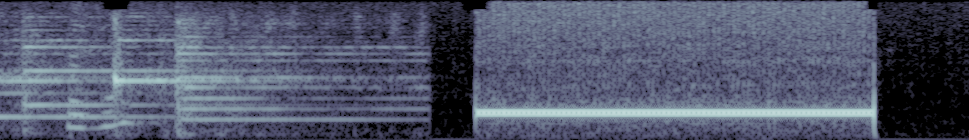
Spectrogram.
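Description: Telephone hold tone while a call is transferred: one steady, loud beep of even pitch lasts about two seconds and cuts off abruptly.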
